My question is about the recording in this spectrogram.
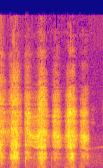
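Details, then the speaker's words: Fishing rod: nylon insert missing from a rod guide eye, so bare line rubs on the metal and vibrates down to the reel, first suspected as sand in the reel; five harsh rasping strokes, about two a second, as line is pulled. "So what was happening is the string rubbing on the metal was making the noise, and it was vibrating all the way down to the reel."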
